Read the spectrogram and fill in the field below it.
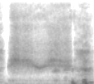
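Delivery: long hushed "shhh" of surf; imitated beach waves. Storyteller giving listeners the sound of the beach, imitated wave whoosh. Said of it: "yung sound ng beach".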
